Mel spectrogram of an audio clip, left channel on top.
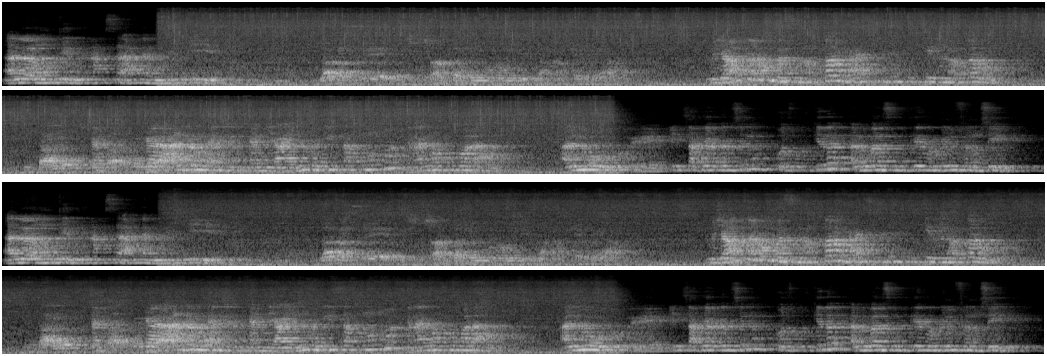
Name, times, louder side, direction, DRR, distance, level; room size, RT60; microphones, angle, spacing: voice 1, 0.0-2.2 7.0-9.9 11.3-11.4 11.9-15.4 16.0-20.4, equal, 10° right, -6 dB, 0.7 m, -22 dB
sound 1, 1.5-16.6, left 3 dB, 65° left, 0.4 m, -32 dB
voice 2, 3.2-6.2 10.6-12.5 16.3-16.4, equal, 80° left, -8 dB, 0.8 m, -26 dB
4.5 x 2.5 x 2.5 m, 1.3 s
head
